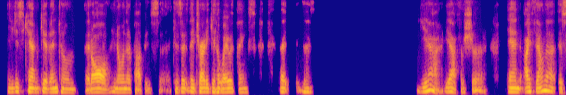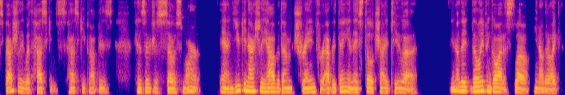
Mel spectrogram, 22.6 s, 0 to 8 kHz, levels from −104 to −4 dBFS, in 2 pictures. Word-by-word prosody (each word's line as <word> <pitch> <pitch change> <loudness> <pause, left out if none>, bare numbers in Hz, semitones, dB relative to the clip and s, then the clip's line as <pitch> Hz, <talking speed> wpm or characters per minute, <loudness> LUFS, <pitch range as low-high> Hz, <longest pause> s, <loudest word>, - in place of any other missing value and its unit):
you 115 -1 -3
just 125 0 -3
can't 115 -2 +3
give 115 -3 +1
into 115 +2 +1
'em 100 -1 -5 0.2
at - - 0
all, 105 -3 +5
you 125 - -4
know, 105 -1 0
when 105 - 0
they're 105 -1 -2
puppies, - - -6
uh, - - -19
'cause - - -5
they're 120 -1 0
they 120 - +1
try 120 -1 +4
to 120 - +1
get 115 +1 -2
away 110 -1 +3
with 115 0 +1
things, 110 0 -5 0.6
but 120 -1 0 0.2
the 115 -6 -5 2.1
Yeah, 135 +6 +2
yeah, - - +1
for - - -10
sure. - - -4 0.4
And 120 -1 +4
I 125 +1 +4
found 125 +4 +2
that 140 -5 +2
especially 125 +4 -1
with 105 -1 -4
huskies, 110 0 -4
husky - - -4
puppies, 110 -2 -6 0.5
'cause 120 -2 -1
they're 120 -1 0
just 115 -3 -4
so 110 -1 +2
smart, 110 +4 -2 0.4
and 110 -3 0
you 145 +7 +4
can 165 -1 +5
actually 135 -1 +2
have 120 0 +2
them 115 0 +1
trained 115 +2 0
for - - -4
everything 120 +4 0
and 110 -4 +2
they 105 0 +1
still 115 +2 +1
try 115 +1 -2
to, 115 -3 -2
uh 105 - -1 0.7
you 75 - +1
know, 75 - +3
they 140 0 +5
they'll 135 +2 +4
even 150 -1 +4
go 125 0 +4
at 120 - +3
it - - -6
slow, 105 -5 +1
you - - -2
know, - - -1
they're - - -2
like - - -1
115 Hz, 190 wpm, -23 LUFS, 110-125 Hz, 2.1 s, all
